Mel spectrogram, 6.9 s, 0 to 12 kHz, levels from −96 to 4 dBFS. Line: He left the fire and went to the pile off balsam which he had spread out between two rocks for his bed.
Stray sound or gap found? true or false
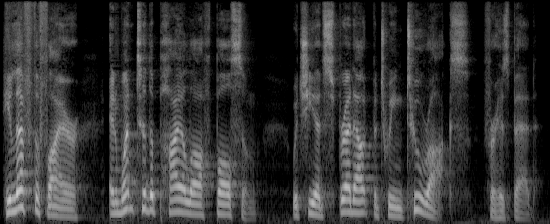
false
